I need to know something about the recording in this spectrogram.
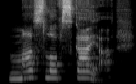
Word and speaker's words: Maslovskaya: for your advice my name is hard to pronounce it is maslovskaya and to make everyone's lives easier I was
